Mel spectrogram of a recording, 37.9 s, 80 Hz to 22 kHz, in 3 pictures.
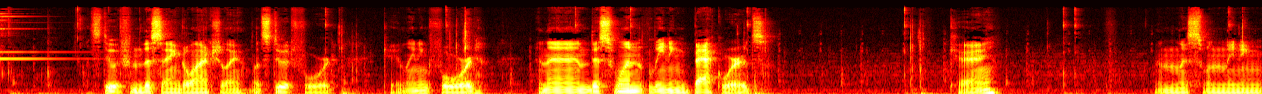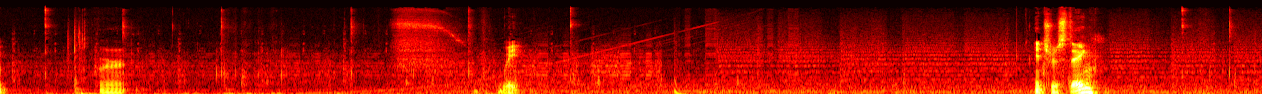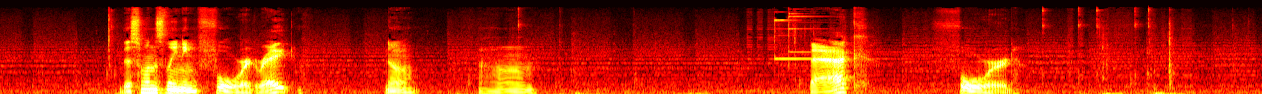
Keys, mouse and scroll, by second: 0.4-1.0 scroll up 8, 3.2-4.4 shift+drag, 5.8 click, 7.4-9.0 shift+drag, 10.6 click, 12.3 shift+click, 15.0-15.4 scroll down 7, 18.3 click, 30.4-31.4 drag, 36.0 click, 36.6 click, 36.7 space.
